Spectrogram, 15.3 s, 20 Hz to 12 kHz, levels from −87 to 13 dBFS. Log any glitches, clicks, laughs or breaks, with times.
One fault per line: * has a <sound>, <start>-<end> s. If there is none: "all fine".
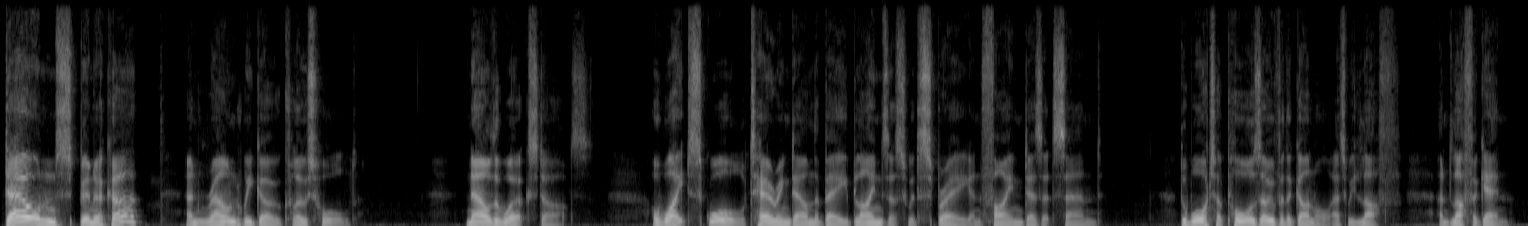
all fine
